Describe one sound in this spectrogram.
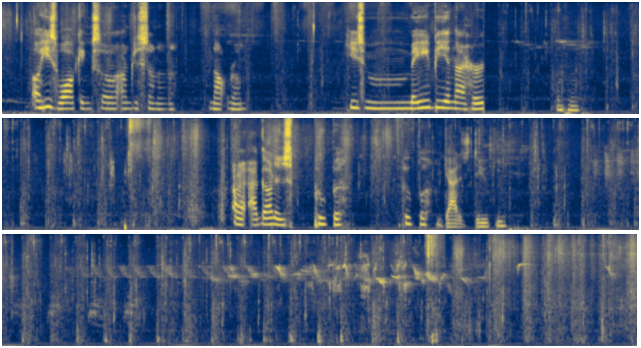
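Footsteps crunch through dry leaves and undergrowth.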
